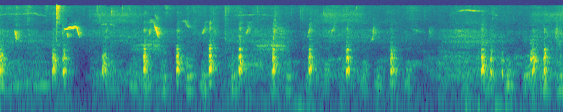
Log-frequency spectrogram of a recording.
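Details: Homestead bantam chickens during a hatching, with a steady series of short, low clucks repeated roughly every third of a second and faint thin peeps overhead.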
